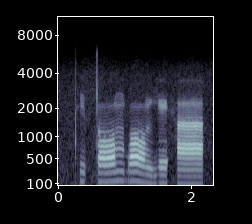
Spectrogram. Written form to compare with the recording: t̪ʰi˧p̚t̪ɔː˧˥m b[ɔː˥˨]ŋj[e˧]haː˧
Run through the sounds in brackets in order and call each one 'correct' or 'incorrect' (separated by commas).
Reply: correct, correct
